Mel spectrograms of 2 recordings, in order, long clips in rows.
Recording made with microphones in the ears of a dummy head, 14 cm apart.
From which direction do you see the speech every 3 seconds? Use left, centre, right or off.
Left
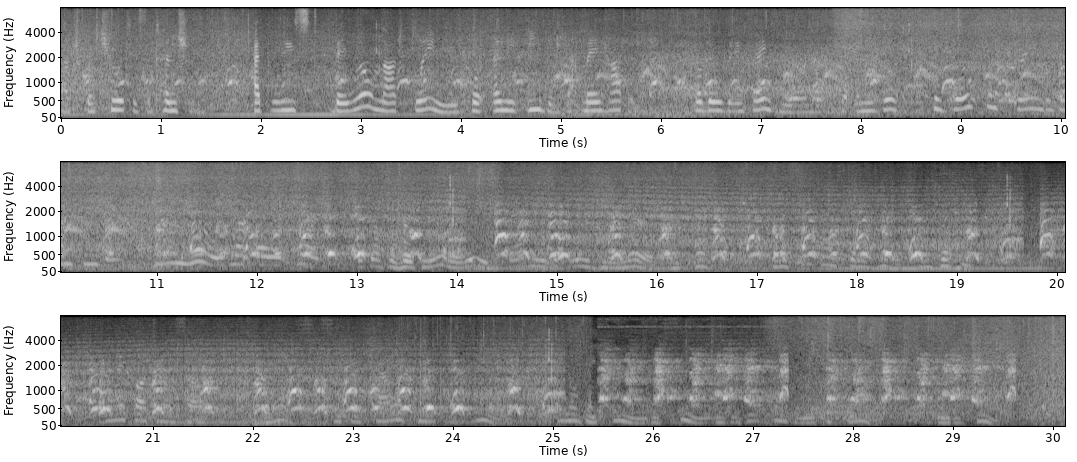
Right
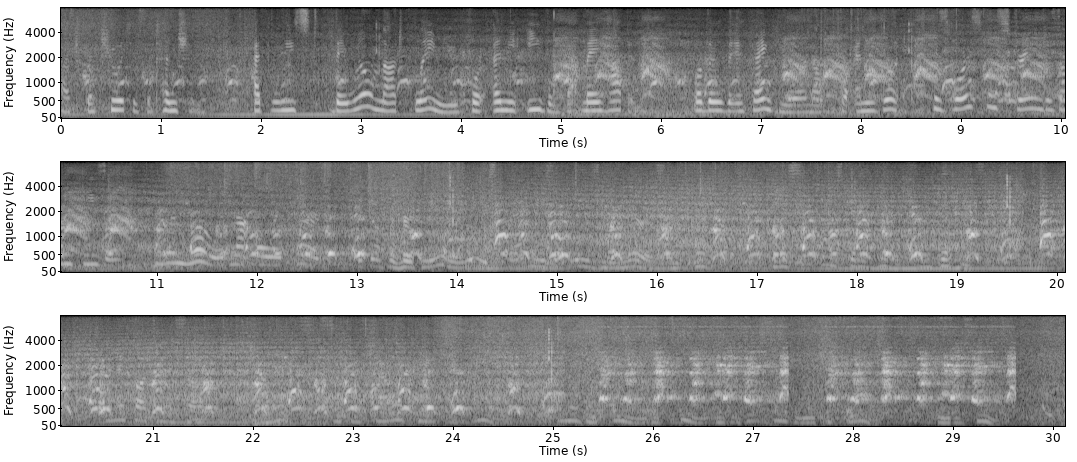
left, centre, right, right, right, right, right, right, right, right.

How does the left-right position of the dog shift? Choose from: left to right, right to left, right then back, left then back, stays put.
left to right.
